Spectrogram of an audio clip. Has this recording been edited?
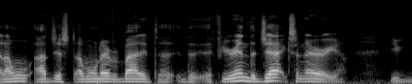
no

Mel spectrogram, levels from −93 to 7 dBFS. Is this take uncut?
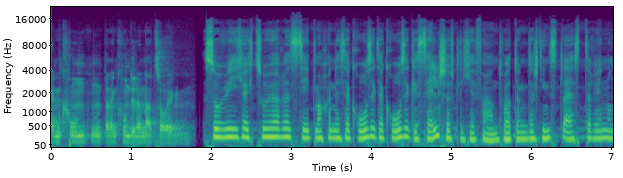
no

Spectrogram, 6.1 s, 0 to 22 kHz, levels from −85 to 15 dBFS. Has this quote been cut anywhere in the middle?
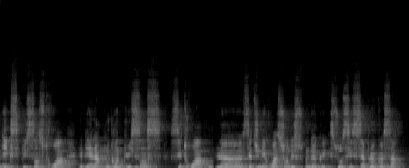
yes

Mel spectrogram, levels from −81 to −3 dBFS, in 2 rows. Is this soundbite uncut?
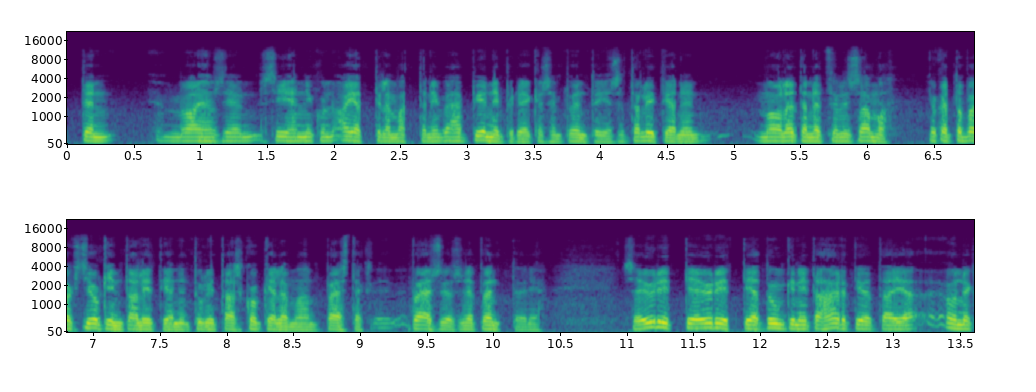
yes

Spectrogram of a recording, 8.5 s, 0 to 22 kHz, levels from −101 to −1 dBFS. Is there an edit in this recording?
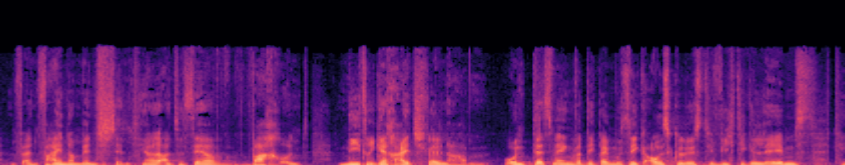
yes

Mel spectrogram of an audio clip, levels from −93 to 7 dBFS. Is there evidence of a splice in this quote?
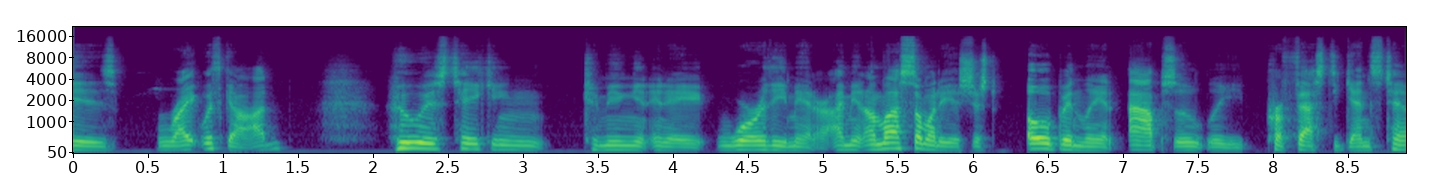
no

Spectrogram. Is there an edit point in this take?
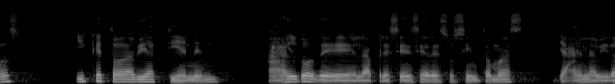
no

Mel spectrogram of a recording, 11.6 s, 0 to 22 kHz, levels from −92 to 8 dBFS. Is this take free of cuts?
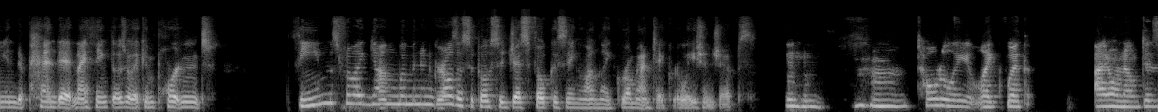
yes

